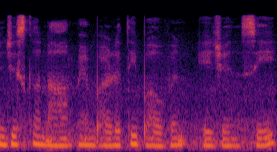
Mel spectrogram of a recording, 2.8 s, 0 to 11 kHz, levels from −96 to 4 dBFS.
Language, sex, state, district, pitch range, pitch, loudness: Hindi, female, Bihar, Begusarai, 150-170 Hz, 155 Hz, -34 LUFS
